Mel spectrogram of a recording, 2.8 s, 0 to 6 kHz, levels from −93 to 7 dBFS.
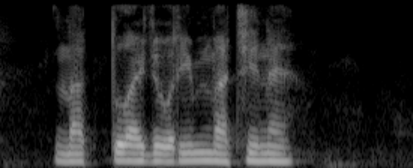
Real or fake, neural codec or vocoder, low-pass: fake; codec, 24 kHz, 1 kbps, SNAC; 5.4 kHz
